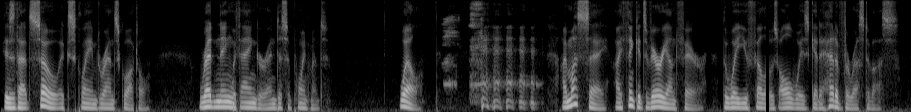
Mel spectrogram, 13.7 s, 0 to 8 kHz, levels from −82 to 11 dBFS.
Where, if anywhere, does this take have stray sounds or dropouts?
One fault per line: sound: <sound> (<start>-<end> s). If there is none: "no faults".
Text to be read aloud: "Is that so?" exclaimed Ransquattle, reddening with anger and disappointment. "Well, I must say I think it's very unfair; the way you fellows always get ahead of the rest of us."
sound: laugh (6.6-8.2 s)
sound: dropout (11.5-11.5 s)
